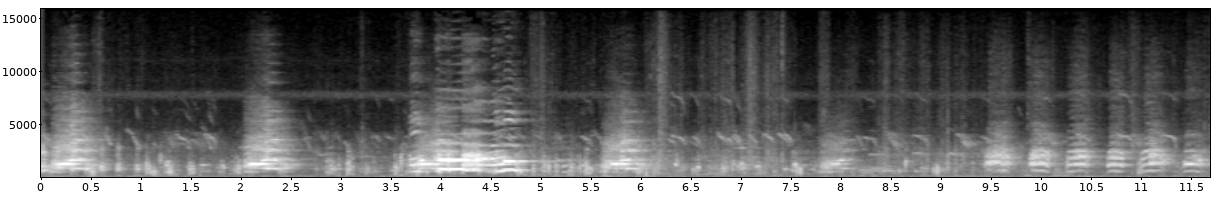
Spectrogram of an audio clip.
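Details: Mother hen of a native country breed with her chicks, calling them to food and picking up bits to show them; bursts of clucking, then a fast, even run of short clucks repeated about every quarter second near the end.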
